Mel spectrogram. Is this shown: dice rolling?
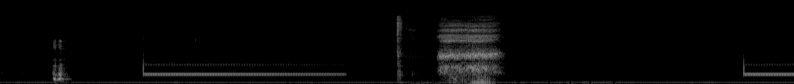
no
